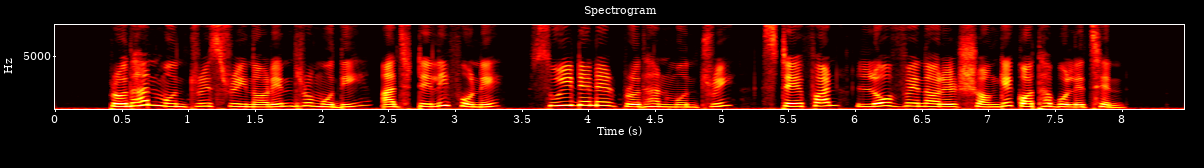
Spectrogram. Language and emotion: Bengali, neutral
